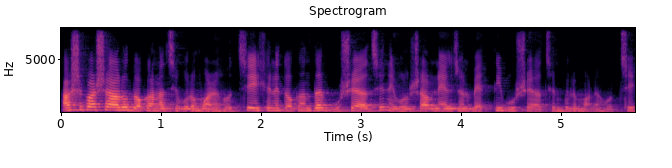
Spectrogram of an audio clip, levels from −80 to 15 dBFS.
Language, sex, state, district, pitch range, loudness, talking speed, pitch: Bengali, female, West Bengal, Jhargram, 175-230 Hz, -19 LUFS, 210 wpm, 195 Hz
